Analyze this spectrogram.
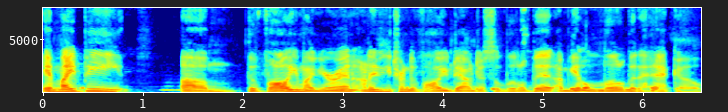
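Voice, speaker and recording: Loud and very fast, a man at a medium pitch talks with very wide pitch swings. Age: 30s. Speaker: sports podcaster. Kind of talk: casual chat. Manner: animated. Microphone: echo from host's speaker.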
